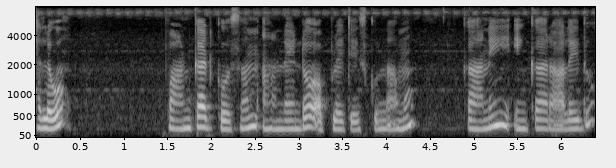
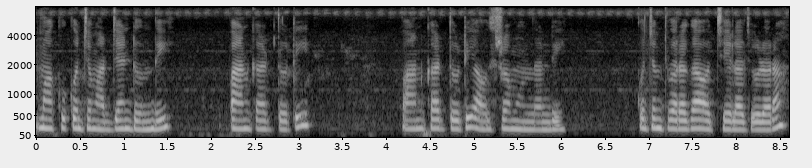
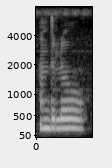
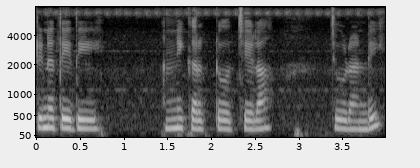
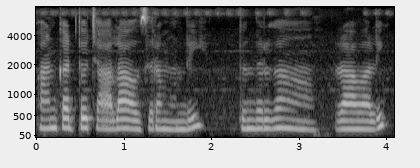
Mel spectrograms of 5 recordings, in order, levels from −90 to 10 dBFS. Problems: constant background noise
